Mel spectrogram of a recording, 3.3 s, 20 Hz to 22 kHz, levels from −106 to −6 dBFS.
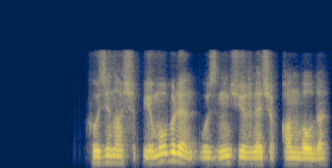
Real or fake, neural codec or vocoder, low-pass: fake; codec, 24 kHz, 0.5 kbps, DualCodec; 7.2 kHz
